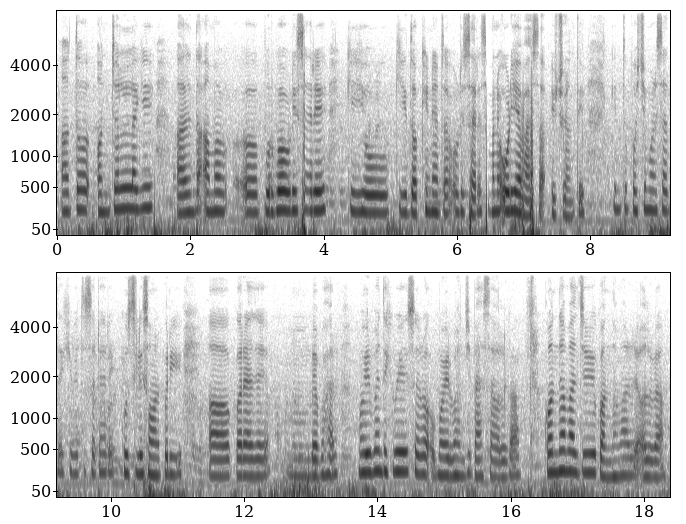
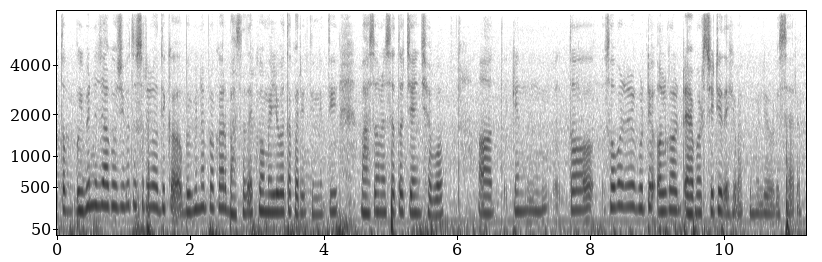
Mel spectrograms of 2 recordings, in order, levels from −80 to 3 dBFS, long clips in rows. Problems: none marked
